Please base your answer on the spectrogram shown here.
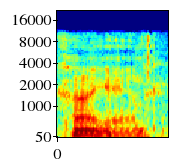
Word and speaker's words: cayenne: I just realized hi, Ann rhymes with cayenne.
